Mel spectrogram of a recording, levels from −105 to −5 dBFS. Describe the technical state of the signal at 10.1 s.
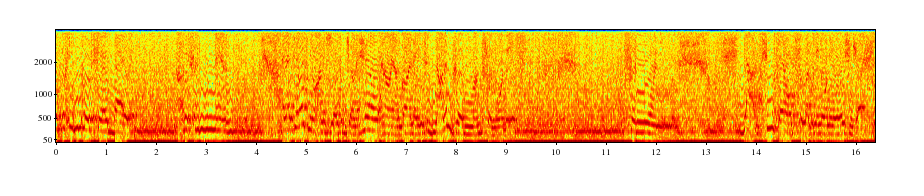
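At 10.1 s the speech suffers from companded audio read as linear, present across the whole clip rather than at that moment alone. Mu-law telephone bytes are being played as linear 8-bit samples with no expansion, so every sign change throws the output across roughly half its range. Quiet passages come out as loud as stressed syllables, giving a harsh, buzzy roar with heavy noise in pauses. Ordinary clipping or overdrive leaves silences quiet; here pauses stay noisy. The band still stops at 4 kHz, from the 8 kHz G.711 coding underneath.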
